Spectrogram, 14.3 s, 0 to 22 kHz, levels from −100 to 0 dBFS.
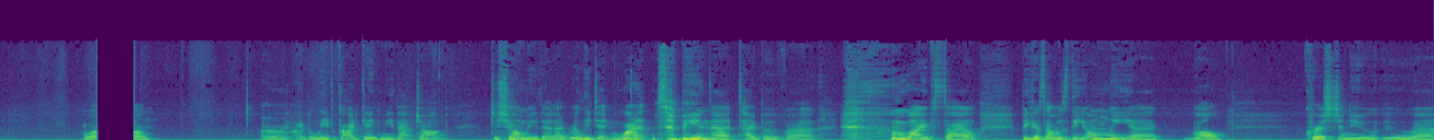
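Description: At 0.97 s the sound cuts out mid-flow. Silence holds until 1.35 s, about 380 ms. This is a playback stall. The likely cause is a player that ran short of incoming data, or whose output thread was held up. Either way, nothing reached the output during the gap. When sound returns at 1.35 s, it picks up again after the break. The gap is long enough to notice clearly.

From 1.35 s to 2.09 s comes a time-compressed catch-up. The player works off the backlog built up during the stall. It drops small pieces of the audio and cross-fades across each cut. The result plays at 1.5 times normal speed. Pitch stays where it was, so the passage sounds hurried rather than higher. By 2.09 s the backlog is cleared and the pace returns to normal.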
